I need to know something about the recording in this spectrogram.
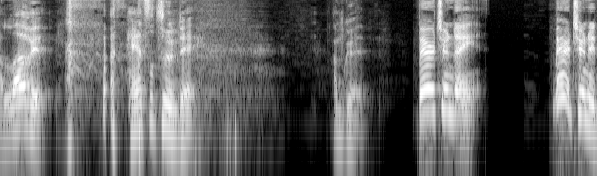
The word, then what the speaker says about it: Baratunde: Baratunde does not seem like that hard of a name. It isn't. Four syllables. It's simpler than encyclopedia.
